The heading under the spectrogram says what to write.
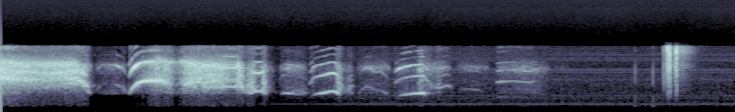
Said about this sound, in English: That was a real scream. If this is fake, this kid needs an Emmy.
